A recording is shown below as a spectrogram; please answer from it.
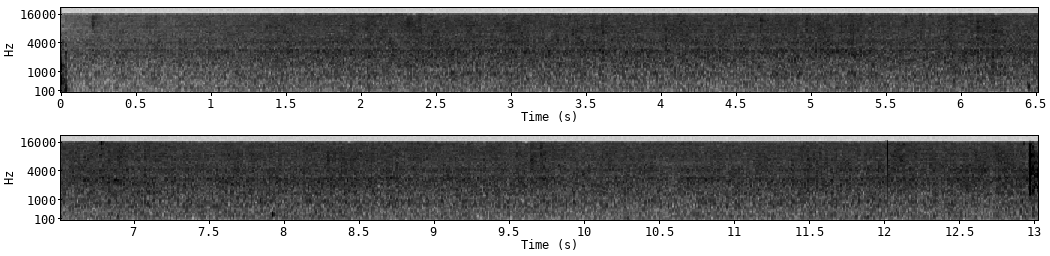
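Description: Steady, even rushing noise with no distinct events apart from two faint ticks about halfway through.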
